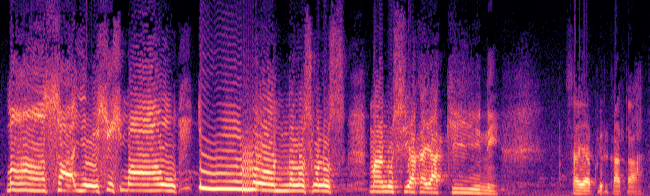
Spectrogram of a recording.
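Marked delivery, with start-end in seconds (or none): 0.1-6.2 slow, voice breaking with tears; slow, tearful wonder. Real, not acted. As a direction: let the tears come through slowly. Moved by Jesus' tenderness.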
